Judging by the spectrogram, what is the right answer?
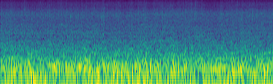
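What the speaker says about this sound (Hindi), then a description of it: "बहुत हैवी बारिश हो रही है" Heavy rain pours down on the Indore–Ahmedabad road near Godhra and Dahod, where water floods the roadway and slows a vehicle; a dense, steady roar of rainfall with a deep rumbling undertone continues without a break.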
